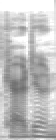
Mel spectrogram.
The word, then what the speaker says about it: Cara Dune: actor whose carrot does Cara dune Gina Carano mm-hmm Cara I'm sorry Cara dune she says it should be pronounced cara dune because it's actually based on her last name Carano she's she's a great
